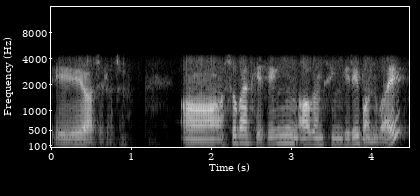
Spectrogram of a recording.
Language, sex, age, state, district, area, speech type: Nepali, male, 18-30, West Bengal, Darjeeling, rural, conversation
